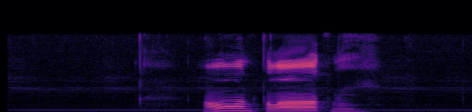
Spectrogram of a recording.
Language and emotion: Russian, sad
